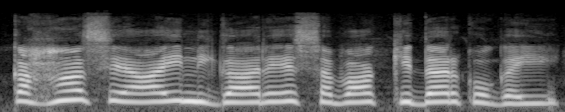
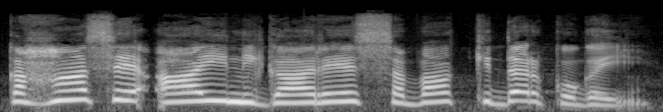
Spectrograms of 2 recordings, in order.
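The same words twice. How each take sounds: The two takes are said the same way.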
